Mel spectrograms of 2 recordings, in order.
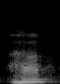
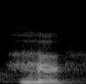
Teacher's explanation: ha, pronounced from the bottom of the throat, ha. It's the deeper of the ha, is a clear air.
